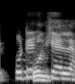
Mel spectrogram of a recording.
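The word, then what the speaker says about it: Potentilla: तो हम लोग एक सेंटेंस में कैसे बता सकते हैं व्हाट इज पोटेंशियल? पोटेंटिएला बोले या पोटेंशियला बोले? पोटेंटिएला, पोटेंटिएला Potentiella. इज the correct pronunciation.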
